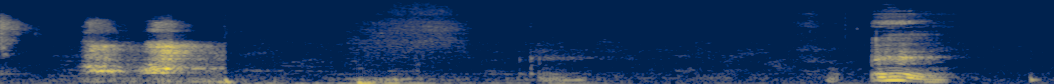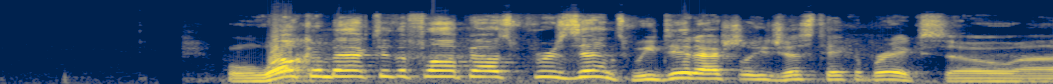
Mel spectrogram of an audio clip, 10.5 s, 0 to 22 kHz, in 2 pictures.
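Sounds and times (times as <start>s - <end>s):
dog barking loudly: 0.4s - 1.2s
speech: 4.4s - 4.8s, 6.4s - 10.5s.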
